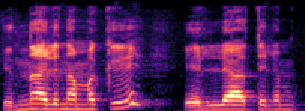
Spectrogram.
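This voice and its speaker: A woman's voice: low-pitched, little pitch movement, normal speed, mellow. A woman giving dramatic, exclaiming gameplay commentary in character, constantly talking to her viewers. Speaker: gaming YouTuber.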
